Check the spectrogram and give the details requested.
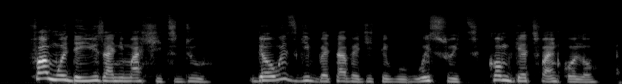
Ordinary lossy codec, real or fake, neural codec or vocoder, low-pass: none; fake; vocoder, 44.1 kHz, 128 mel bands, Pupu-Vocoder; 10.8 kHz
